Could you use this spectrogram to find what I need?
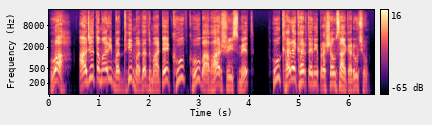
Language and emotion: Gujarati, happy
